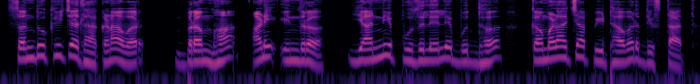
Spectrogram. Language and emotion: Marathi, neutral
